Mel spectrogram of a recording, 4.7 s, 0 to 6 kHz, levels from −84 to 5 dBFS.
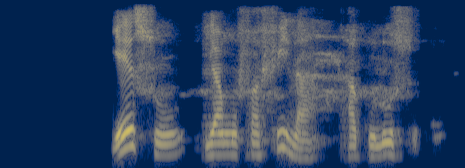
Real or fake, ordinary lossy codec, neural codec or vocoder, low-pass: fake; AAC, 24 kbps; codec, 16 kHz, 6 kbps, DAC; 5.4 kHz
